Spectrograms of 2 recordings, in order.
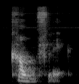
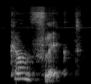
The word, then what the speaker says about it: conflict: As a verb, the stress falls on the first syllable. Conflict. As a noun, someone has already got it, falls on the second syllable. Conflict.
